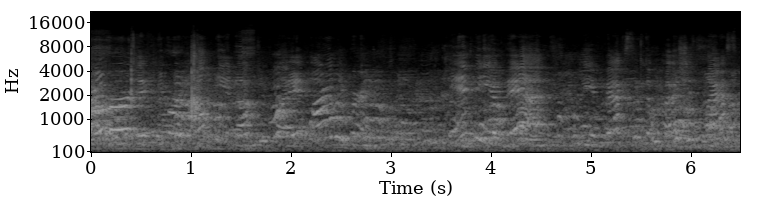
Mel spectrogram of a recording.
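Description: Speech: several voices talking indistinctly.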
